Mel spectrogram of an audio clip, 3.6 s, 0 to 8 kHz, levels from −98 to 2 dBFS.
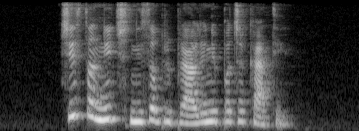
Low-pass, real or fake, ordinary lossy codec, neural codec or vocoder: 7.2 kHz; real; none; none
